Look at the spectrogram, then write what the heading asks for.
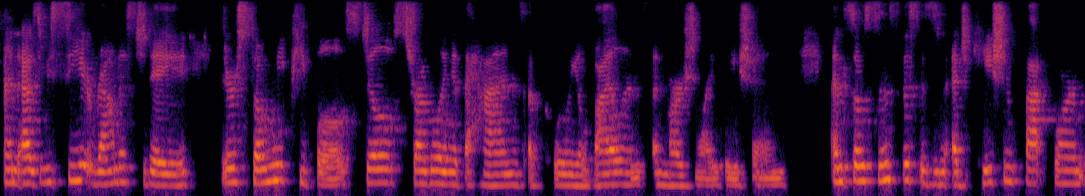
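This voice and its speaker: A woman's voice: lowish voice, creaky, darkish tone, poor audio. A young woman hosting, giving an earnest, enthusiastic formal introduction of a guest speaker. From Canada.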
